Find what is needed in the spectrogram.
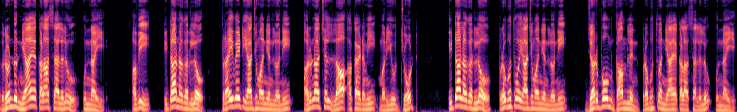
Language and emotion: Telugu, neutral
